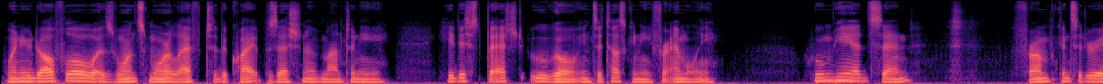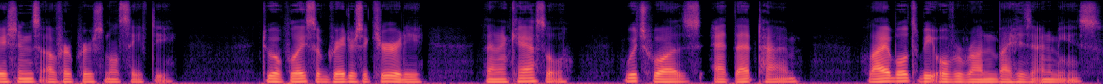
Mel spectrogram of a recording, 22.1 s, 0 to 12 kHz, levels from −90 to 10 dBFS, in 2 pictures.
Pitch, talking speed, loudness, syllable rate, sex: 110 Hz, 135 wpm, -20 LUFS, 4.9 syllables/s, male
